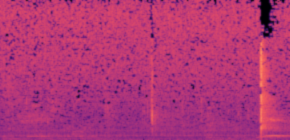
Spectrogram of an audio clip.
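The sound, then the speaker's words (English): A lighter is flicked twice to light a candle against a quiet background hum, first a faint click, then a sharper, louder strike with a brief scraping tail near the end. “These lighters are adult-proof, not children-proof.”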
